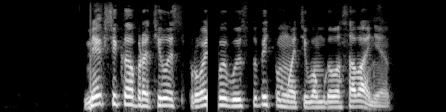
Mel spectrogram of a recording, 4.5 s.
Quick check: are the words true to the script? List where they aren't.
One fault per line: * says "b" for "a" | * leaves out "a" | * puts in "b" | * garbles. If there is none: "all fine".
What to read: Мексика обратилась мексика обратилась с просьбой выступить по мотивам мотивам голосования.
* leaves out "мексика обратилась"
* leaves out "мотивам"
